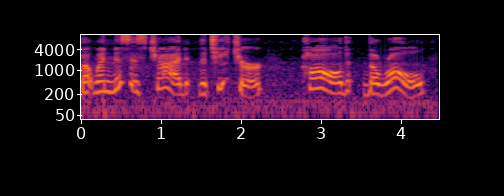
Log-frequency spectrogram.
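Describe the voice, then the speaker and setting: Slow, very animated woman reading to children. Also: a little high, slight background noise, low-quality recording. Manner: expressive, deliberate, addressing young children directly. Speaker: storytime reader, teacher of young children. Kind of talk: children's picture-book read-aloud with questions to listeners.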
